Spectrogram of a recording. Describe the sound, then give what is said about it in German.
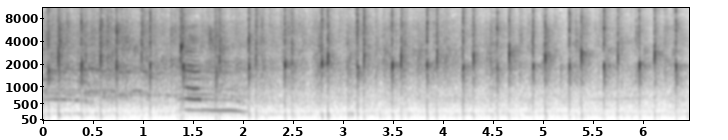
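A crowd applauds with a steady patter of many hand claps throughout, and a brief voice or cheer rises over the clapping near the start. “Also bitte einen riesengroßen Applaus.”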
